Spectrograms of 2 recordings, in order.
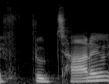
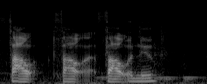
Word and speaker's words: Fautanu: At 14, I have the Saints taking Troy Futanu. Is that how you pronounce it? The Washington O-lineman? I think it's Fautanu.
